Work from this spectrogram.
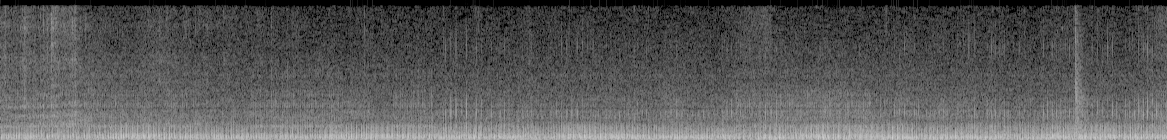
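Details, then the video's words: Domestic mother cat with nursing kittens snuggled against her; a continuous, rough, low purring drone fills the whole stretch with little change in loudness, plus faint rustling. "Cat Mom's Lullaby: Purring Kittens Drift into Dreamland"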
